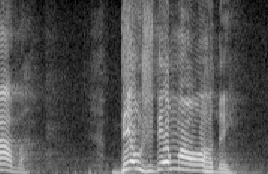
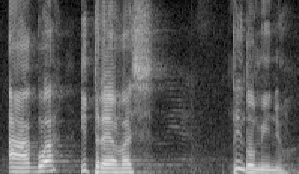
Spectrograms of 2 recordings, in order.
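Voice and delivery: ordinary talk, nothing marked

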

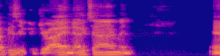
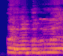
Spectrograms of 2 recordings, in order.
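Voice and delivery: gurgling flail; 12 semitones higher, 3 dB quieter than usual. Retold or imitated. Sinking into septic tank, struggling.

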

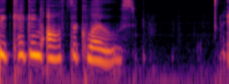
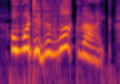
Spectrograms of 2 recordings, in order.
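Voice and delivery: higher, louder, keen to know; eager question; 6 semitones higher, 7 dB louder than usual. Acted. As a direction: ask with lively curiosity. Christopher Robin questions Piglet eagerly.

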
